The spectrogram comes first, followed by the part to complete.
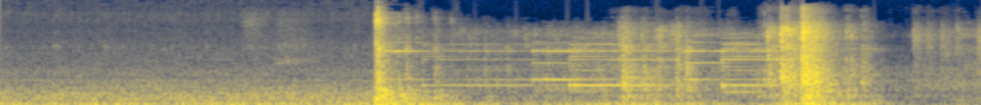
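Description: Commuter train's sliding passenger doors closing: a sudden rush of noise about two and a half seconds in, a short repeating door chime, then a second burst as the doors shut near the end.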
